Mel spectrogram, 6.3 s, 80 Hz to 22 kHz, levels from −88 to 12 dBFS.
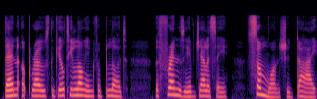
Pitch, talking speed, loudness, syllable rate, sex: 210 Hz, 125 wpm, -19 LUFS, 4.6 syllables/s, female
